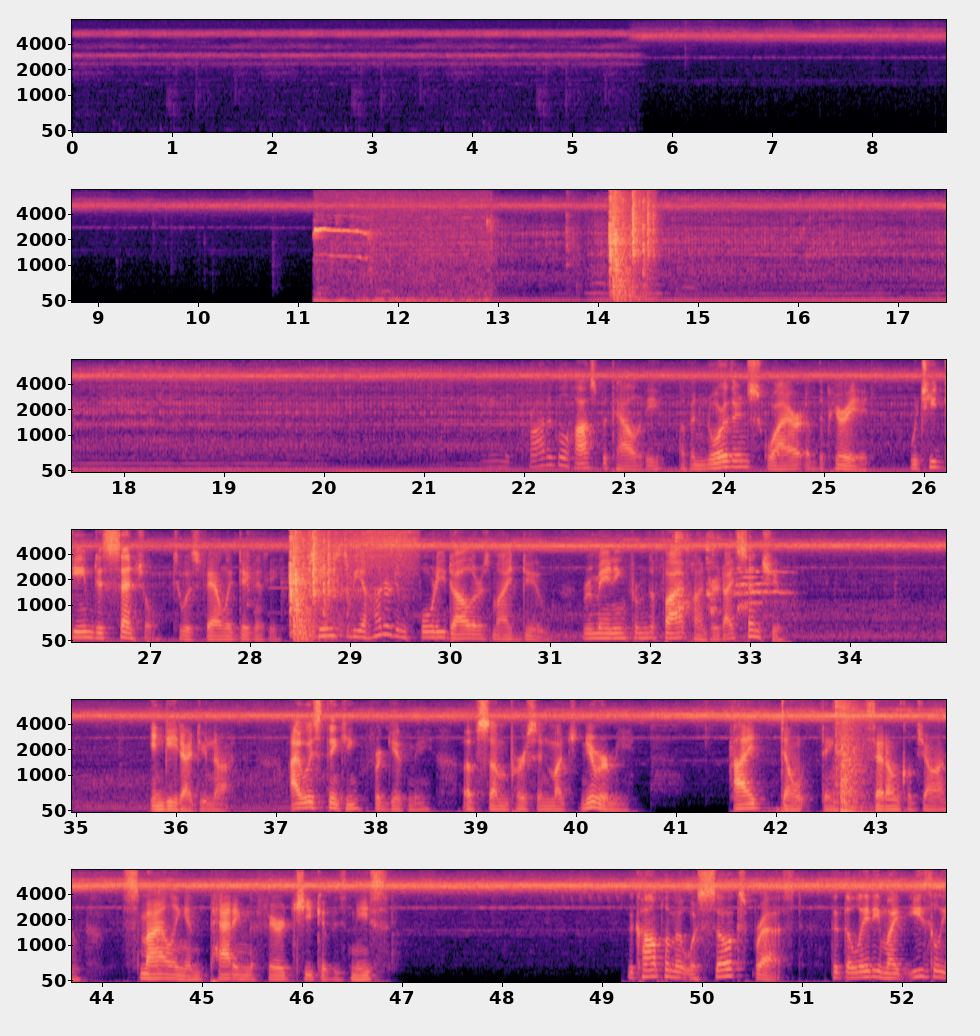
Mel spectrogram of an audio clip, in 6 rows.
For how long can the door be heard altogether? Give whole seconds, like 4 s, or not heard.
3 s.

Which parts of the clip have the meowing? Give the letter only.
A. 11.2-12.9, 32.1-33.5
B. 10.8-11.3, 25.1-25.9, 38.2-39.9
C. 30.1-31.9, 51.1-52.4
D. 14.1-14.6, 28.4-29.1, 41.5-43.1
A.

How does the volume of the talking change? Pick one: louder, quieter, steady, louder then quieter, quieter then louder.
steady.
